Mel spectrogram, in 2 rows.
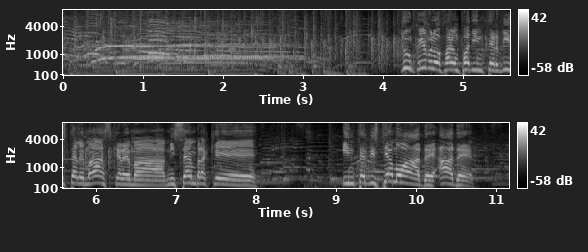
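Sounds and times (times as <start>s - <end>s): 
loud whoops and shouting voices, some of them children's: 0.0s - 4.0s
audience applauding for a DJ: 0.0s - 6.8s
speech: 4.2s - 8.2s, 9.1s - 10.8s.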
